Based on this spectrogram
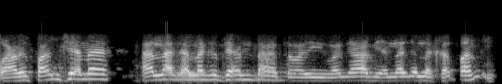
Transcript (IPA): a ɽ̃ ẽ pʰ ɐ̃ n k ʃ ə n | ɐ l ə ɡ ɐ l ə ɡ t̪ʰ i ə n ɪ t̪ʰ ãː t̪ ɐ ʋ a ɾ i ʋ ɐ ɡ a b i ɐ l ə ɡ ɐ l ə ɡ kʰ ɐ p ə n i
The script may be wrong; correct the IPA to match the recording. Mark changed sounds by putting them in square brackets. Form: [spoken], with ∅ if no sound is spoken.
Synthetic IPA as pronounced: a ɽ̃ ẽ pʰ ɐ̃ [ŋ] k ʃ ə n | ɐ l ə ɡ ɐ l ə ɡ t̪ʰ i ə n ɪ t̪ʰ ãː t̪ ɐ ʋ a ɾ i ʋ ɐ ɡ a b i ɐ l ə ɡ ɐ l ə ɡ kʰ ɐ p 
